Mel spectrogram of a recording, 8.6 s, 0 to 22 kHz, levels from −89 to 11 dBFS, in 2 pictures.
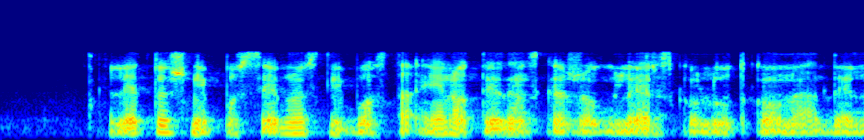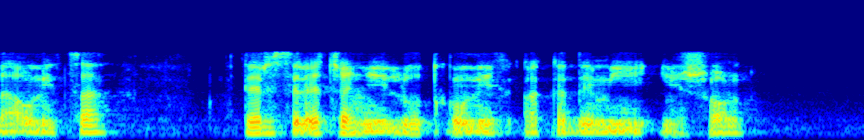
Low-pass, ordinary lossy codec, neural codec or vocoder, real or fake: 5.4 kHz; none; vocoder, 22.05 kHz, 80 mel bands, HiFi-GAN; fake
